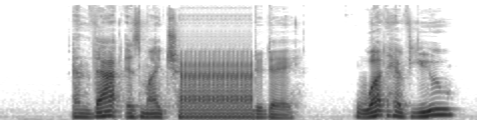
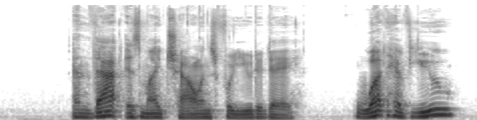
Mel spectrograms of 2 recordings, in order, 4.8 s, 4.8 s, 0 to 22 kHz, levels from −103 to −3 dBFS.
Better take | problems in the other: second | audio freezing; at 2 s for 0.5 s

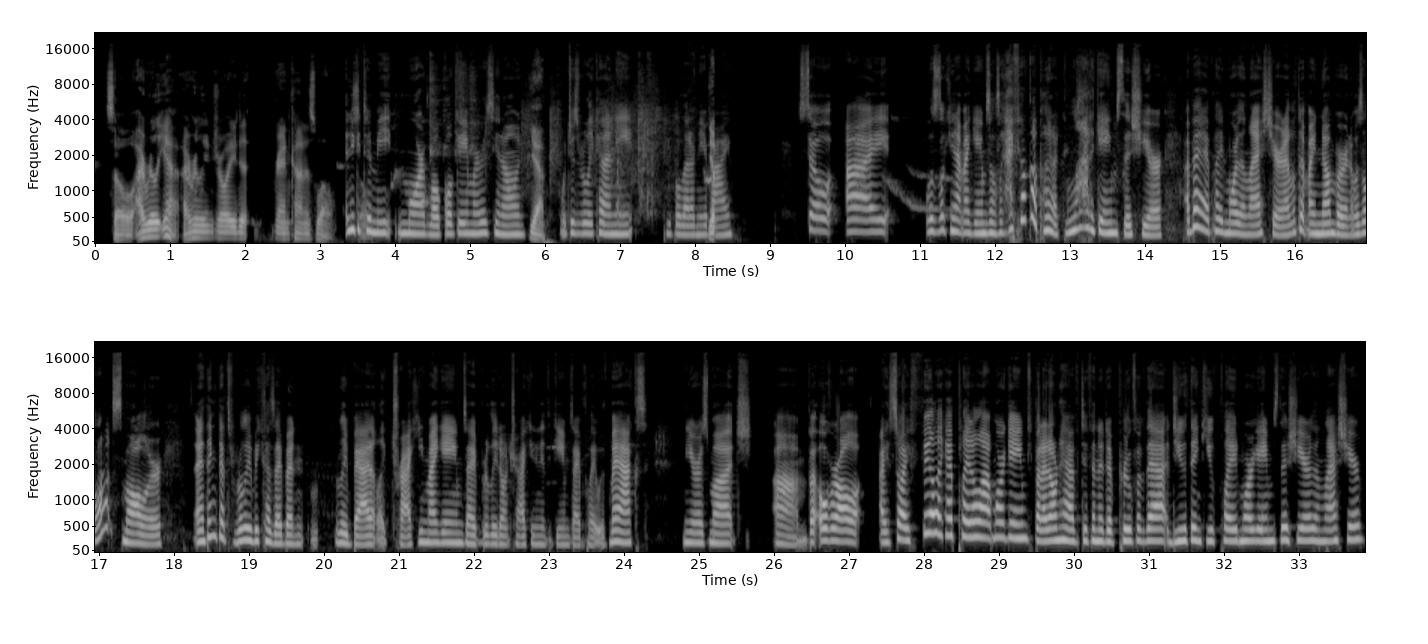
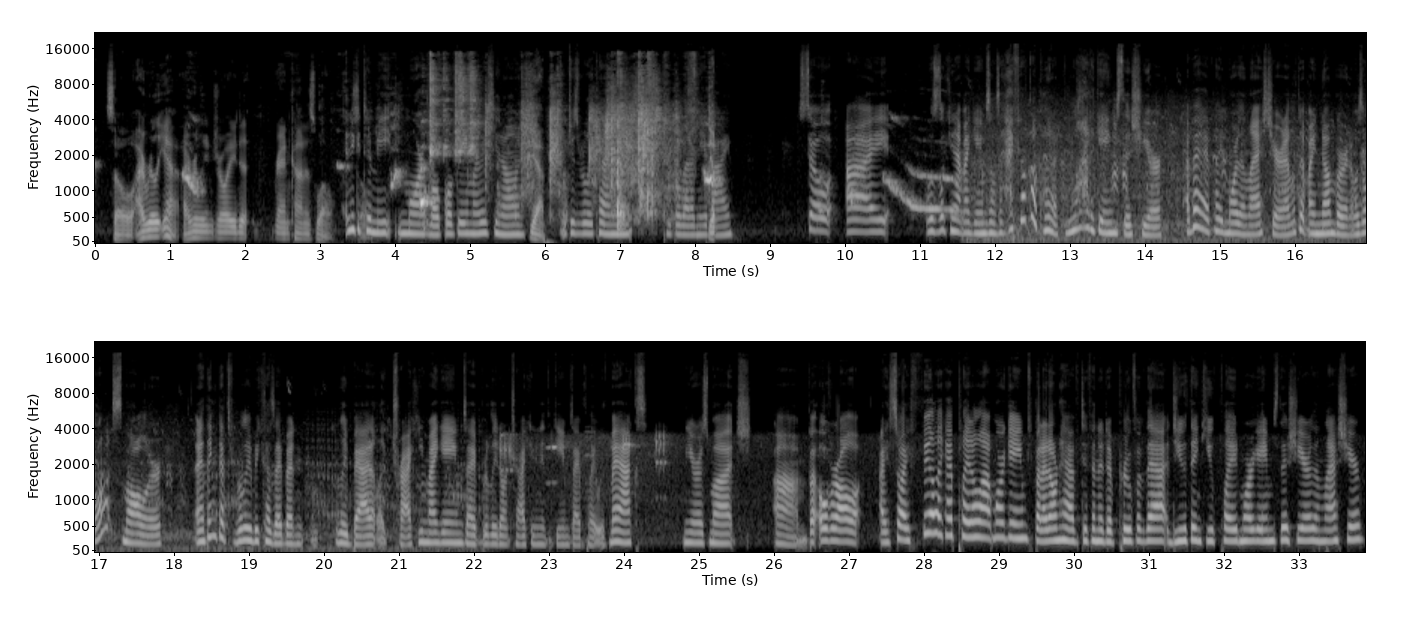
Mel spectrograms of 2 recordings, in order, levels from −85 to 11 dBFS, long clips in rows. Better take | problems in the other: first | animal sounds; loud; throughout; 2 dB below the speech; faint in the first

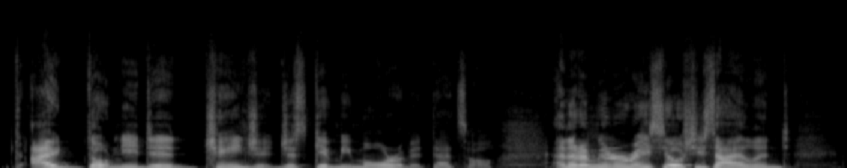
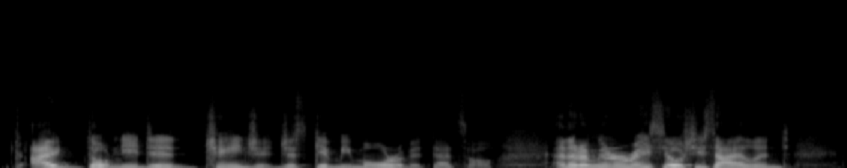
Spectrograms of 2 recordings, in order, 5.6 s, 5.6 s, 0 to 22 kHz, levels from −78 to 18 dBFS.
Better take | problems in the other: first | muffled; slightly; fading above 2.5 kHz

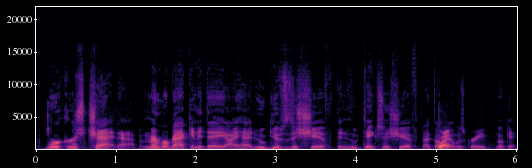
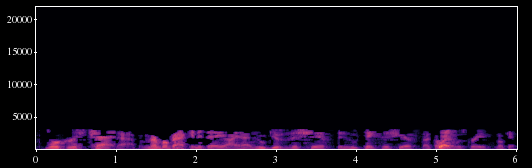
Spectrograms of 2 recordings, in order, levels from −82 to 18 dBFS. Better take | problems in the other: first | garbled, watery; badly; nothing above 3 kHz

